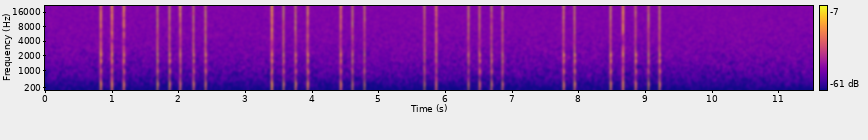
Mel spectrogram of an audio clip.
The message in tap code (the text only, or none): PSIJ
